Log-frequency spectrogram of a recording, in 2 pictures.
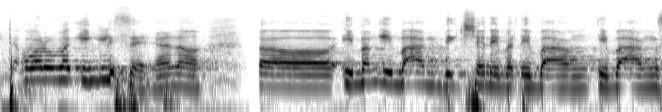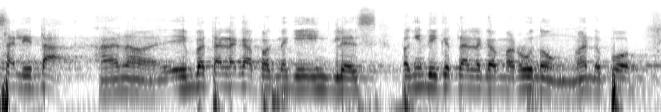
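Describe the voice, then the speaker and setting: A man preaching a sermon, joking and often asking the congregation questions. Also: brisk. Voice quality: deep, big voice. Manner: humorous, asks the crowd often. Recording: long hall reverb.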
